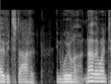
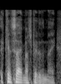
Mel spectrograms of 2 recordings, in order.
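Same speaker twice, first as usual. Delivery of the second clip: ordinary talk, nothing marked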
